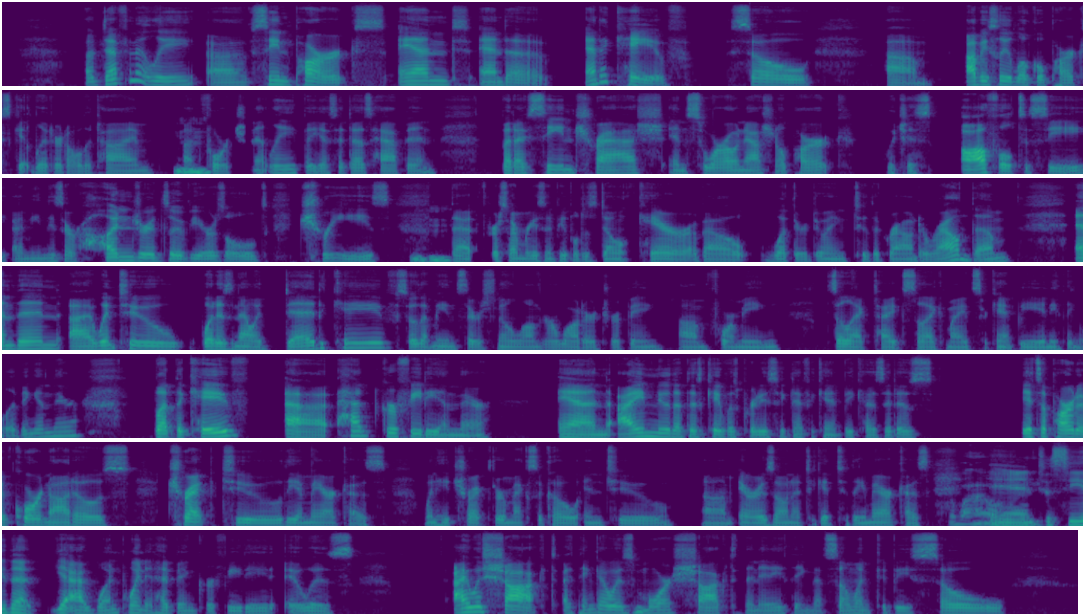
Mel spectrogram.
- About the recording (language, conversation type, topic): English, unstructured, What do you think about tourists who litter or damage places?
- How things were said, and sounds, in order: tapping; stressed: "awful"; other background noise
